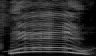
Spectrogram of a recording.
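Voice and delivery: short, loud, very high woo; excited whoop. Real, not acted. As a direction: let out one piercing whoop. Reacts loudly to pictures.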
